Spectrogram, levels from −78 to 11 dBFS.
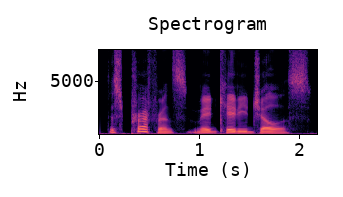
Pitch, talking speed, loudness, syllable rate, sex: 140 Hz, 140 wpm, -17 LUFS, 5.2 syllables/s, male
